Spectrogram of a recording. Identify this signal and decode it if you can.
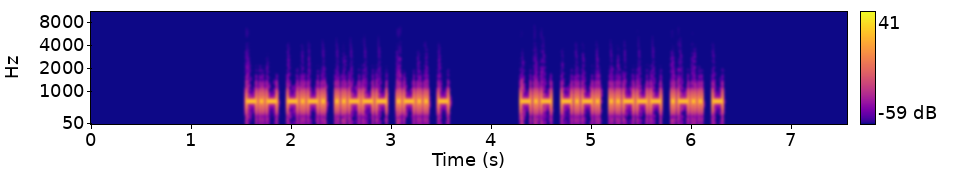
Morse code, heard as a keyed tone, about 34 wpm, 700 Hz. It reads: KC2LT KC2LT
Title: USA Call Signs - 5 Characters - Repeated 2x - 35wpm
